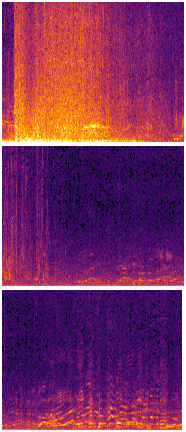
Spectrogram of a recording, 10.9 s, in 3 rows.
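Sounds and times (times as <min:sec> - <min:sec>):
water splash: 0:00.0 - 0:04.8
airplane landing on water: 0:00.0 - 0:08.2
laughter: 0:06.0 - 0:10.8.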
